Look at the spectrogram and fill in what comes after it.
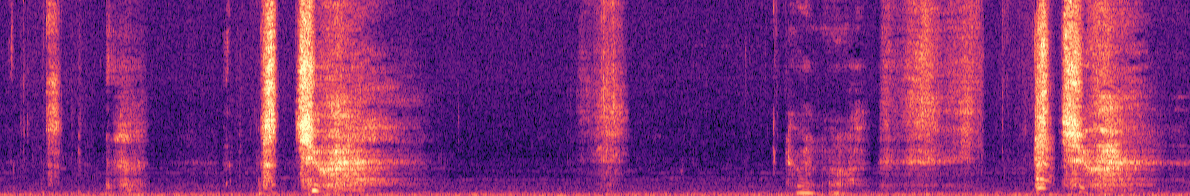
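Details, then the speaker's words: Run of sharp, explosive sneezes while driving and looking for a parking spot, some with a quick breath drawn in first, over low car noise; sneezing before pulling over. "around looking for a parking spot. And started sneezing. Sneezing. I try to pull over."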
